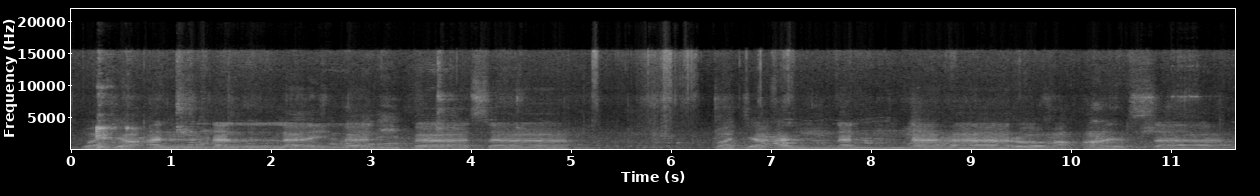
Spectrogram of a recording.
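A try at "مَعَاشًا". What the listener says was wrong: Panjangkan ainnya, ma'asya.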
